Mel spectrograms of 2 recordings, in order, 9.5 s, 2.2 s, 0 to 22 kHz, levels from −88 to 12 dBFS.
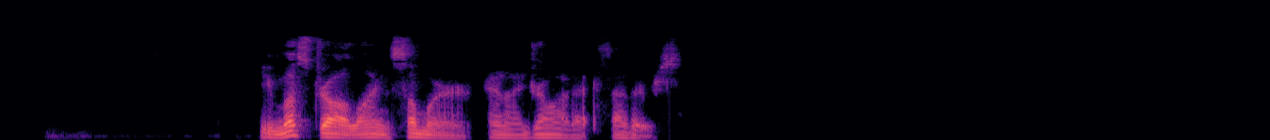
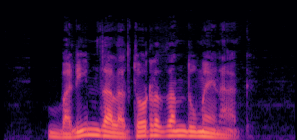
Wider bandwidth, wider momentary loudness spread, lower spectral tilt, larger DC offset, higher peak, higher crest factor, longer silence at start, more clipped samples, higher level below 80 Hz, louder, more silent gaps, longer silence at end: second, 7.8 kHz vs 10.5 kHz; first, 16 LU vs 13 LU; second, -7.5 dB/octave vs -9 dB/octave; neither; about the same, -6 dBFS vs -4 dBFS; first, 26 dB vs 16 dB; first, 1.95 s vs 0.35 s; neither; about the same, -48 dBFS vs -48 dBFS; second, -27 LUFS vs -19 LUFS; first, 3.55-3.62 s vs none; first, 4.45 s vs 0.45 s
